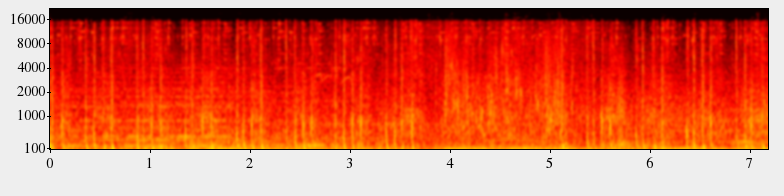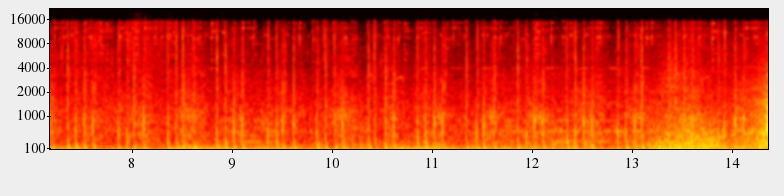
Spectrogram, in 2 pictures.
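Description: Hooves clip-clop steadily as Roach, the horse in The Witcher 3, runs along, the rhythmic beats continuing over a low rumbling game backdrop.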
